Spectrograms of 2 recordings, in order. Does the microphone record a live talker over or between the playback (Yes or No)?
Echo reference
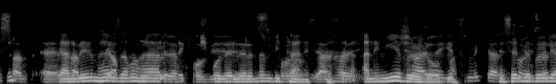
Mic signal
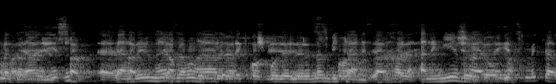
No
